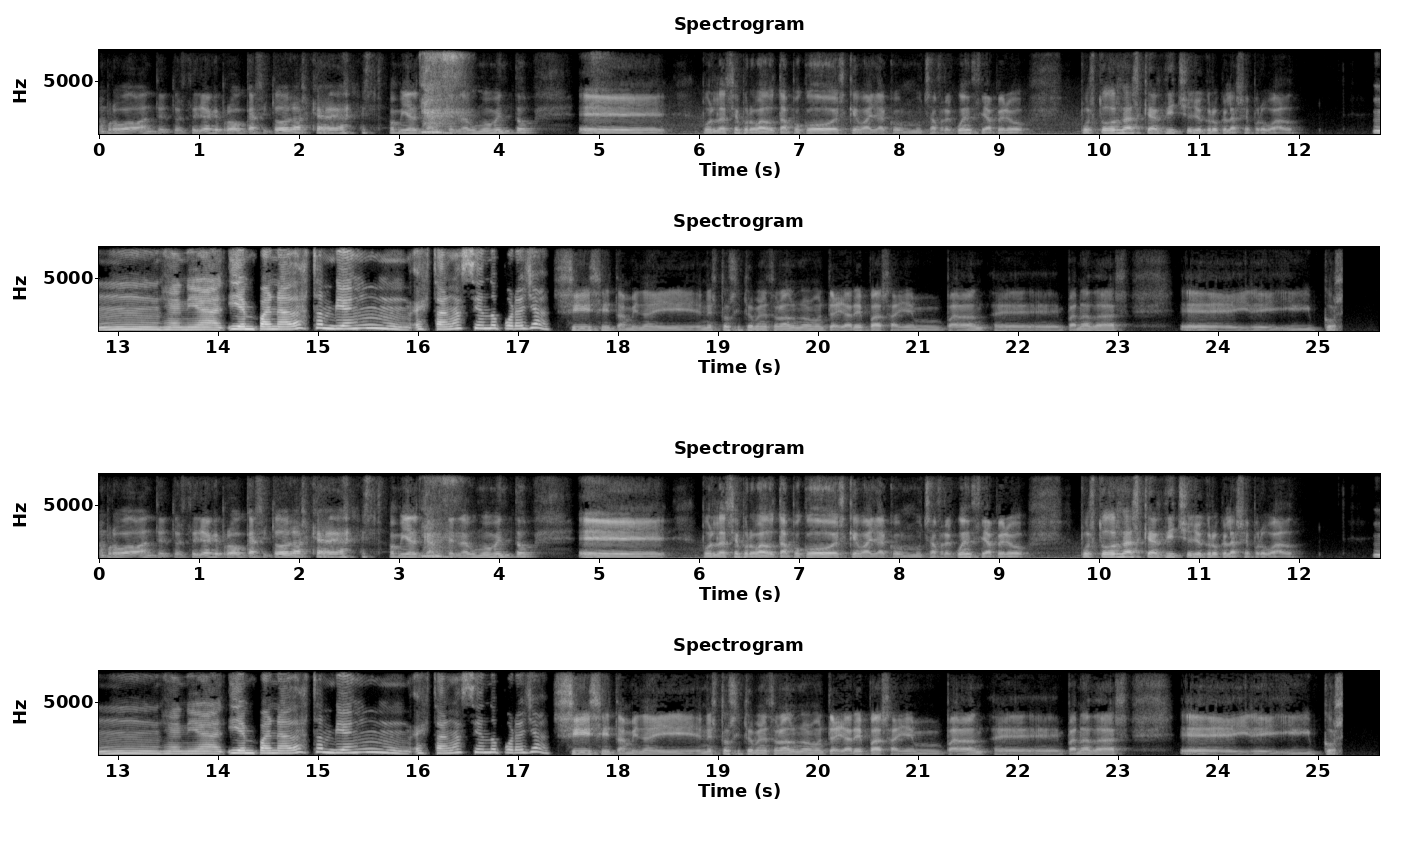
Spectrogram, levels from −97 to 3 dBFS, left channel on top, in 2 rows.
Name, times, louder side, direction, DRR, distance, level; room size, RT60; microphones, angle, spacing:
voice 1, 0.0-12.0 17.4-25.2, right 2 dB, 25° right, 2.9 m, -32 dB
voice 2, 3.2-3.6 12.7-17.3, left 4 dB, 30° left, 0.3 m, -22 dB
sound 1, 5.5-10.7, left 1 dB, 55° left, 4.7 m, -54 dB
head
